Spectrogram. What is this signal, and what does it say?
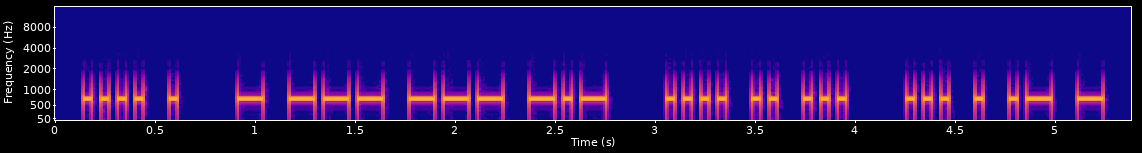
Morse code, heard as a keyed tone, about 28 wpm, 700 Hz. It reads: HE TOOK HIS SEAT
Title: Sentences from Top 1500 Words 28wpm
